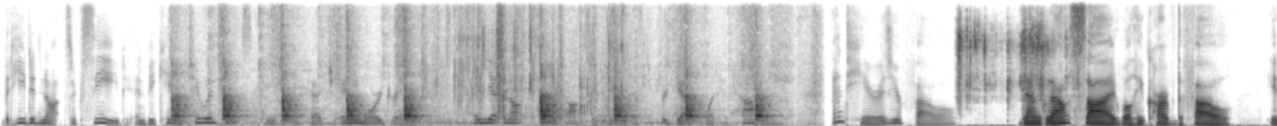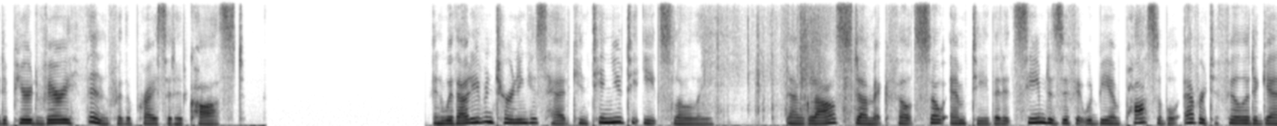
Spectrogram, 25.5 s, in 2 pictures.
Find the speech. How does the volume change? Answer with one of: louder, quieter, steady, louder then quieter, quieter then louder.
louder.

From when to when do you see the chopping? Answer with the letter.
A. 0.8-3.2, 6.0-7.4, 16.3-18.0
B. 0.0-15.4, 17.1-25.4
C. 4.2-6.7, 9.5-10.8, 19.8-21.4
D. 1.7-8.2
D.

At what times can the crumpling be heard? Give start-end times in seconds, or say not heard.
4.2-6.7, 9.5-10.8, 19.8-21.4.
